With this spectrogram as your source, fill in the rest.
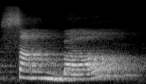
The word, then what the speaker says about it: sambal: And this in Indonesian is pronounced as sambal or sambal. Sambal, sambal.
